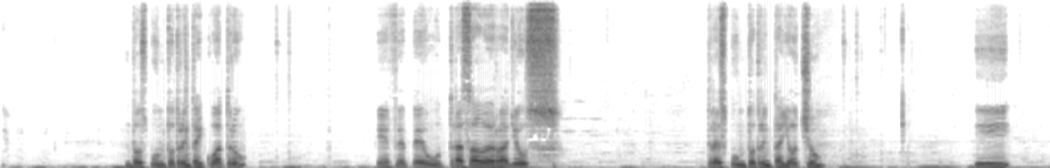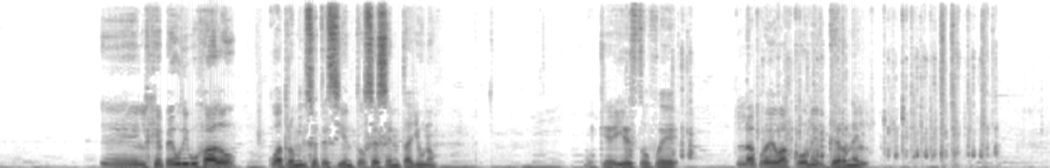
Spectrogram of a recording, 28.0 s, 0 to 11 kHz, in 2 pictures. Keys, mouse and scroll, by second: 22.9 super+q, 24.9-27.4 typing, 25.2 Return.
